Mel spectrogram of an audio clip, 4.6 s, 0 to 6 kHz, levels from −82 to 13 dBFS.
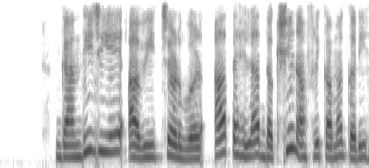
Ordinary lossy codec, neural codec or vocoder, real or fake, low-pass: none; codec, 16 kHz, 8 kbps, FreqCodec, smaller model; fake; 5.4 kHz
